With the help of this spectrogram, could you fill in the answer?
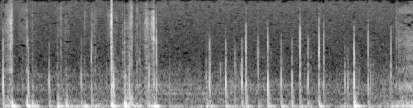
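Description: A steady run of rapid, short taps with light scratching in between, dull and dry with no ring at all. The low thud under each hit comes from the thin paperback being pressed close against the pickup, while the nails add a faint papery click.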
